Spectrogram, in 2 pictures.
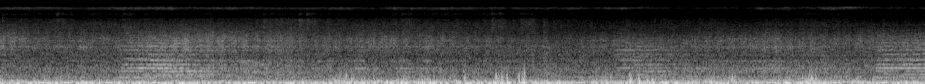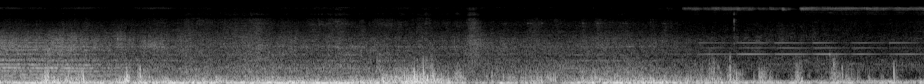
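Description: Two diesel-electric freight locomotives, an EMD SD70ACU and a GE AC4400CW, working at full power to pull a heavy train up a grade, with a deep, steady engine rumble and rolling rail noise. The horn sounds three times in the first ten seconds, and the sound drops off a little after two-thirds of the way through.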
